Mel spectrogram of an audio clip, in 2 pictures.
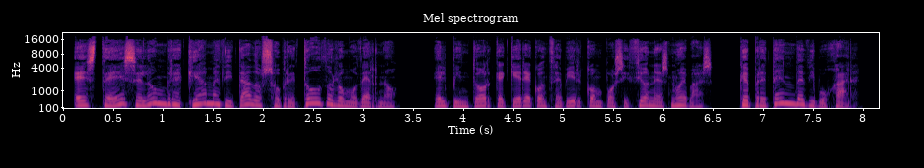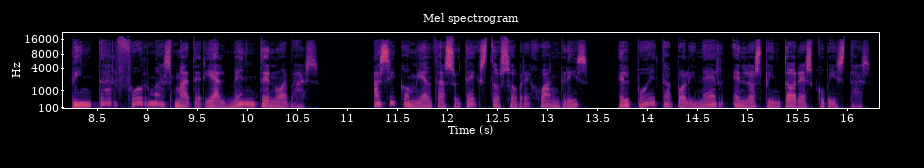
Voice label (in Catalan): audioguia, locutora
